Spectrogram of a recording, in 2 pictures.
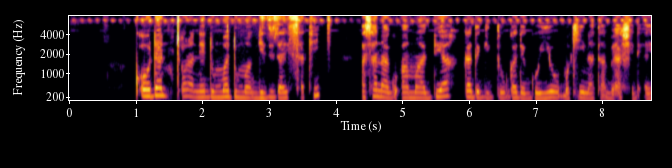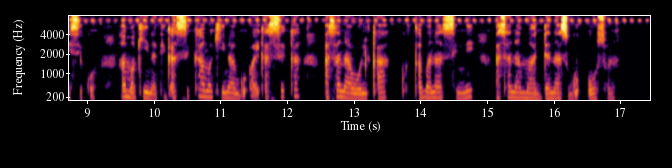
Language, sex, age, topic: Gamo, female, 18-24, agriculture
